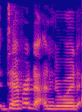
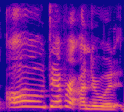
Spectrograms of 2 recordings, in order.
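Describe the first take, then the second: First: Said in the usual way. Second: High, louder burst of delight at a favourite author's name; real excitement, "Deborah Underwood" sung up high; delighted recognition. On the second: Real, not acted. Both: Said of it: "another personal favorite of mine".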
